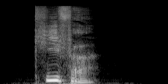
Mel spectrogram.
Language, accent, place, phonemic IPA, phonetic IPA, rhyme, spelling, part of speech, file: German, Germany, Berlin, /ˈkiːfɐ/, [ˈkʰiː.fɐ], -iːfɐ, Kiefer, noun, De-Kiefer.ogg
- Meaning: 1. pine (tree of genus Pinus) 2. jaw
